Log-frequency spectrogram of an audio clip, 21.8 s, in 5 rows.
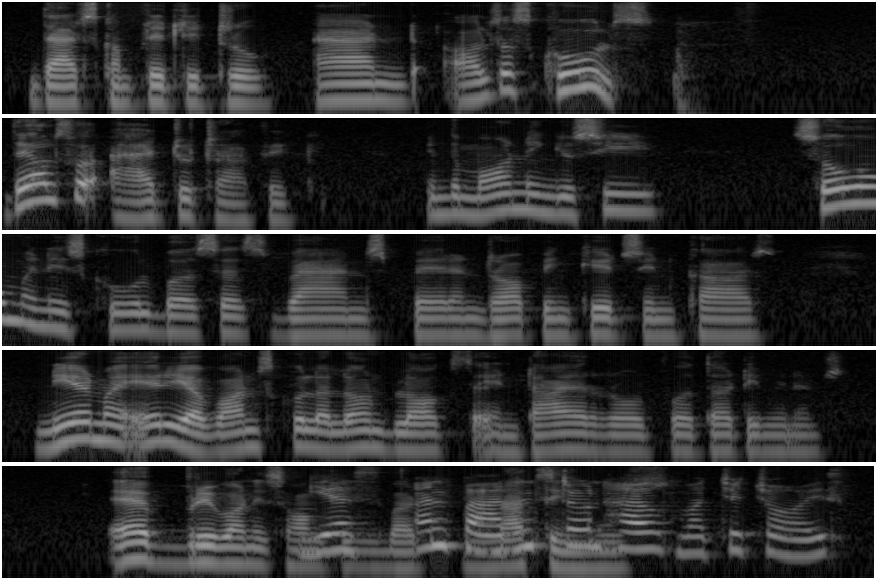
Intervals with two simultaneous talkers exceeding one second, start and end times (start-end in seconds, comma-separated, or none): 19.0-20.7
